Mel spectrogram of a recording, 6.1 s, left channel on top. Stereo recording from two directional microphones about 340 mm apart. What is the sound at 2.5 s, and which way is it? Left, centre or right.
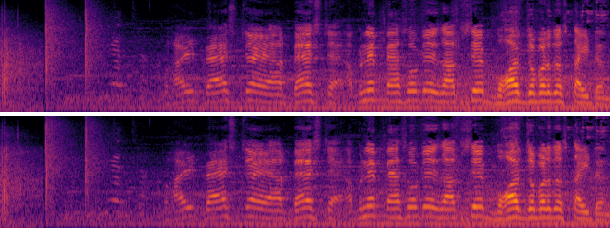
Speech, centre.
